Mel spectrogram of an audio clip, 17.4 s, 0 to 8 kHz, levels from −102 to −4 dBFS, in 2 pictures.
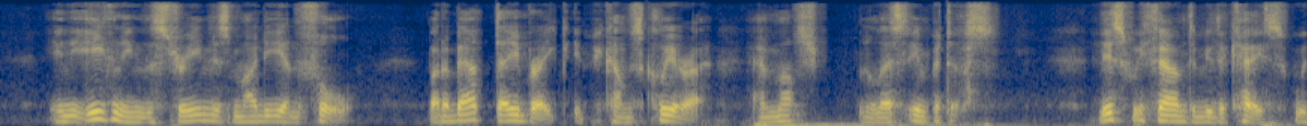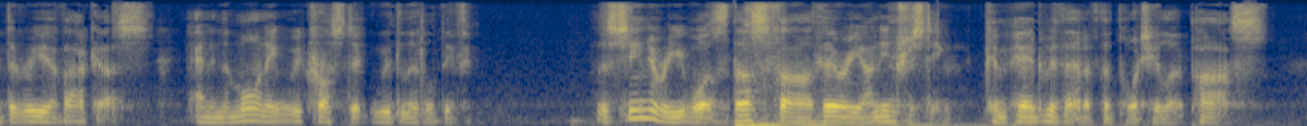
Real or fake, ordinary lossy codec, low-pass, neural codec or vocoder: fake; AAC, 32 kbps; 7.2 kHz; codec, 16 kHz, 4 kbps, FunCodec, trained on Chinese and English, 50 frames a second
